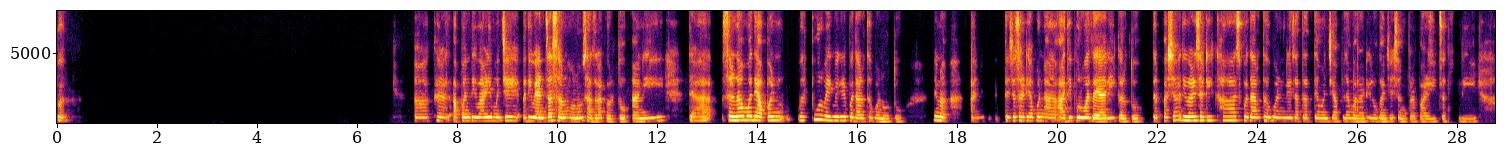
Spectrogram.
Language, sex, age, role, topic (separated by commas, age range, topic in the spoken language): Marathi, female, 40-44, guest, घरच्या दिवाळीच्या तयारीत तुम्हाला सर्वांत खास काय वाटते?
